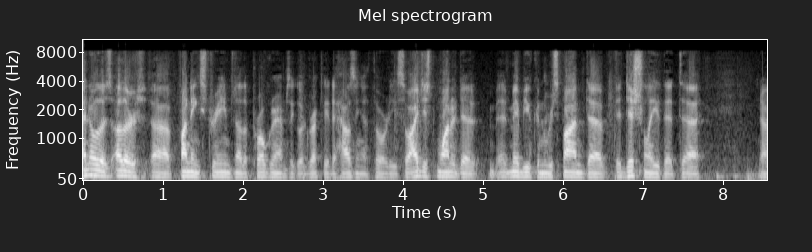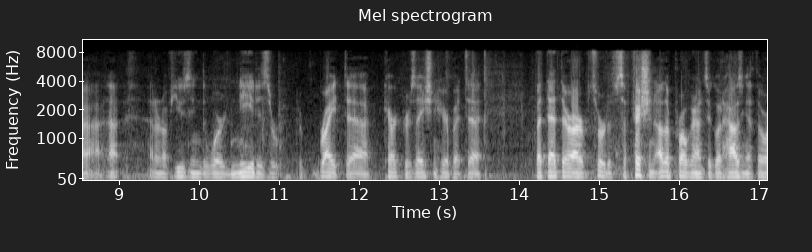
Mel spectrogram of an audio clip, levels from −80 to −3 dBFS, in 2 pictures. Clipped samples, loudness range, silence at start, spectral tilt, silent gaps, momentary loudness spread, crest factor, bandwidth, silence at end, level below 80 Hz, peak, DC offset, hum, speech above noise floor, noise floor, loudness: under 0.1%; 7 LU; 0 s; -5.5 dB/octave; none; 12 LU; 16 dB; 8.6 kHz; 0 s; -38 dBFS; 0 dBFS; under 0.1%; none; 24 dB; -40 dBFS; -16 LUFS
